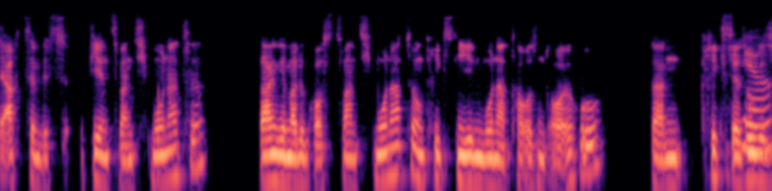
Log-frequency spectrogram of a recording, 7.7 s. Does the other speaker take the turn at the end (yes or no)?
no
